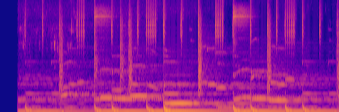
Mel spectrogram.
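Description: A cork pops, then prosecco is poured with a steady run of gurgling, fizzing glugs that keep repeating, fairly loud, with no one talking.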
